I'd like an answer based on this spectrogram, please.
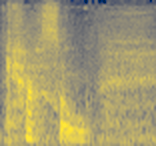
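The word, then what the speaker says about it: Kassl: I'm wearing a rubbery raincoat today from a brand that I believe is pronounced Castle. They're spelt K-A-S-S-L. I can't think of any other way you'd pronounce it. Castle, yeah, that's what I'm saying anyway.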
